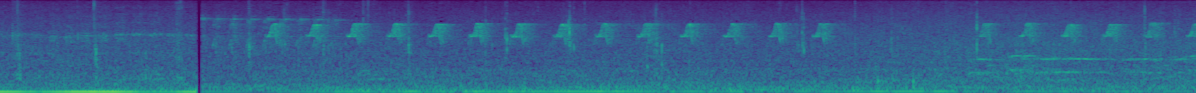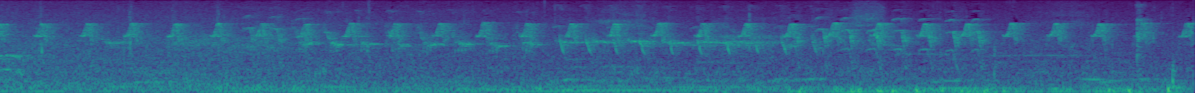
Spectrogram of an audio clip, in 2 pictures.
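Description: A bird calling a long, fast series of short, high, evenly spaced chirps, about four a second, with one brief pause near the middle. A low rumble in the opening second and a half cuts off abruptly.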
